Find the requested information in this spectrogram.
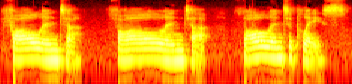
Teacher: So again, that dark L linking over in front of the vowel I and into, fall into, making the word sound like linto, linto, except listen again, the word into is becoming into, into. That to is reducing down to ta.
